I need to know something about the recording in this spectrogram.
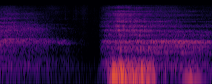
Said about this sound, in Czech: Telefon onemí. Bratři dýchají, v pozadí zní klidná hudba.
